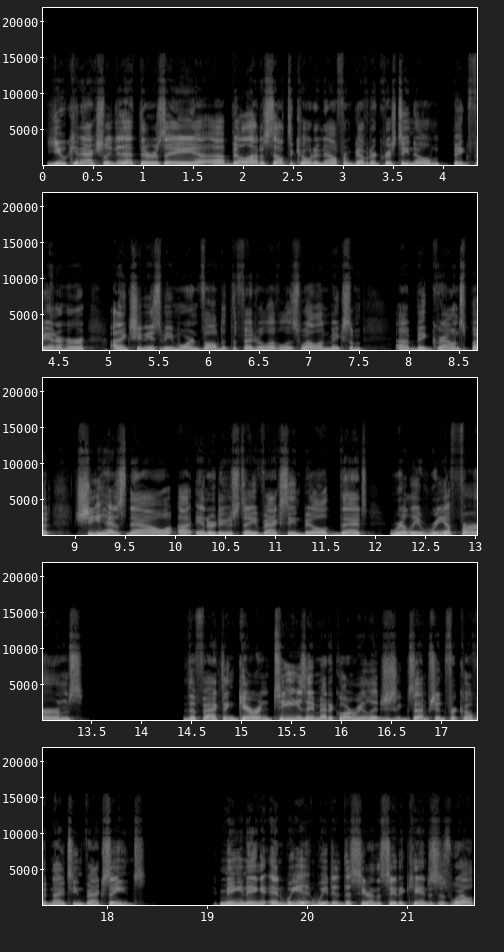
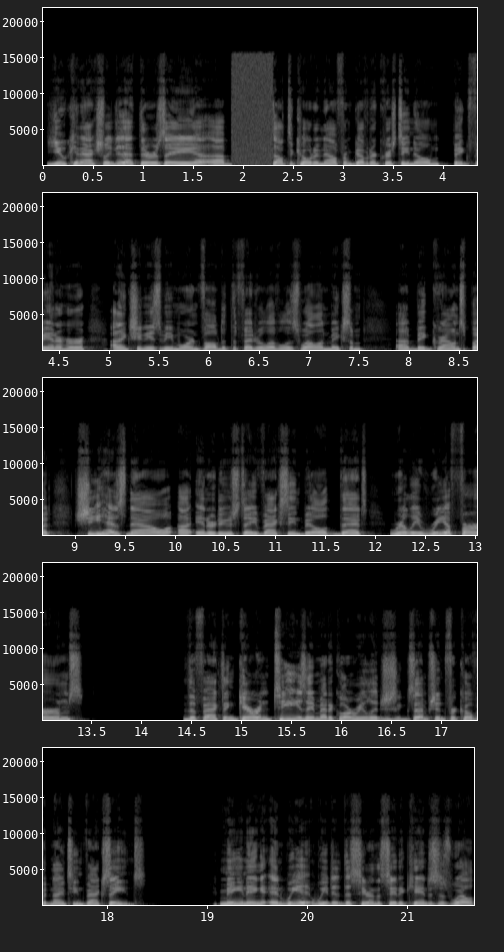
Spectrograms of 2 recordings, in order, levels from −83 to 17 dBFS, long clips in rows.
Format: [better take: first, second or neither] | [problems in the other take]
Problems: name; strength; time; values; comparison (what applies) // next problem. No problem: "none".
first | audio cutting out; filled with static; at 2 s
